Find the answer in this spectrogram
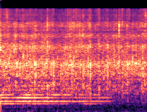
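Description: Backing music holding one steady chord that stops about a second and a half in, over a steady applause-like hiss.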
